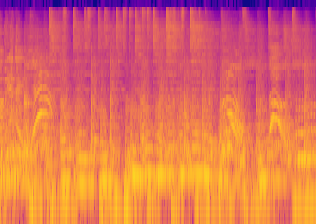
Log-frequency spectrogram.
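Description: Live banda music: brass over a steady tuba bass line with drum hits, and several high calls that rise and fall over it.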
